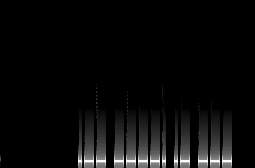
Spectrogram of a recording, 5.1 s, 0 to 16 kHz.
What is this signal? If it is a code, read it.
Morse code, heard as a keyed tone, about 20 wpm, 700 Hz. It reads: W9AO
